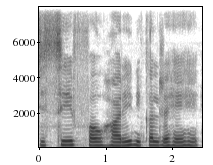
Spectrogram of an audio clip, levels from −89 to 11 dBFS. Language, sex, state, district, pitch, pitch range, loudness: Hindi, female, Uttar Pradesh, Lucknow, 205 Hz, 195-210 Hz, -16 LUFS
